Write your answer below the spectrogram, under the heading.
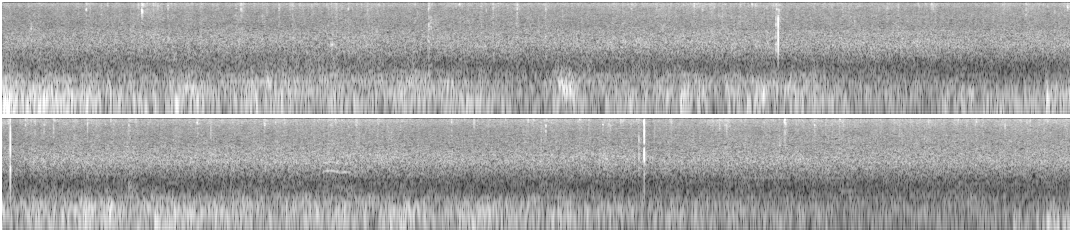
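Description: Low rolling thunder over steady rain. The thunder is strongest at first and slowly dies away. A few single drops tick sharply now and then.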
